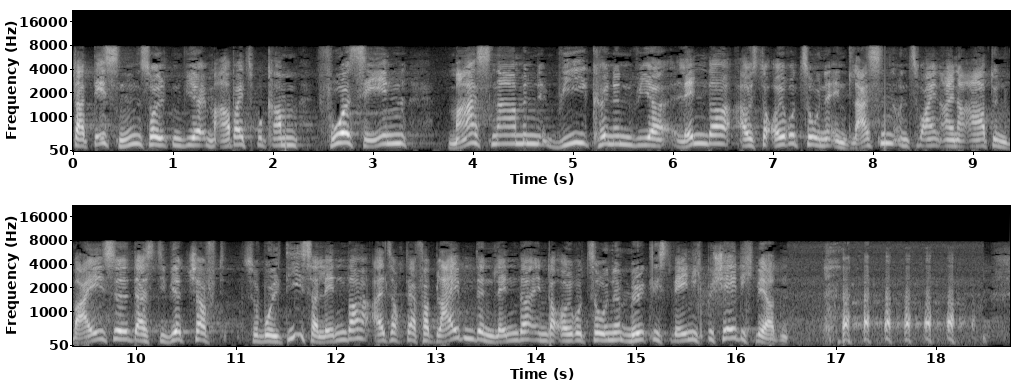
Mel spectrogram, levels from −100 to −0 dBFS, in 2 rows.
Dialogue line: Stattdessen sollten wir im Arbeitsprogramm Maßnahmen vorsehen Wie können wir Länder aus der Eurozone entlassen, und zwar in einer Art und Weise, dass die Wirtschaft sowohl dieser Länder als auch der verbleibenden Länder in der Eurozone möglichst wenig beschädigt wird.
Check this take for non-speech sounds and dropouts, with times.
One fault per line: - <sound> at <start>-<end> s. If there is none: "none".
- laugh at 16.9-18.4 s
